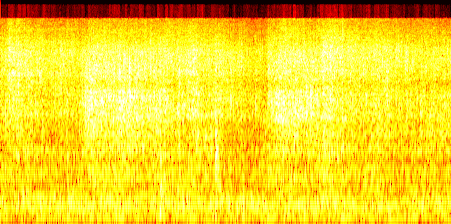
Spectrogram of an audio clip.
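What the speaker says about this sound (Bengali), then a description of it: "তারপর আমি এটাকে কড়াইয়ে তেল গরম করে ছেড়ে দিয়েছি।" Parse fish frying in hot oil in a kadai, a loud, steady sizzle that swells and eases in waves, with a couple of faint clicks of utensils.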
